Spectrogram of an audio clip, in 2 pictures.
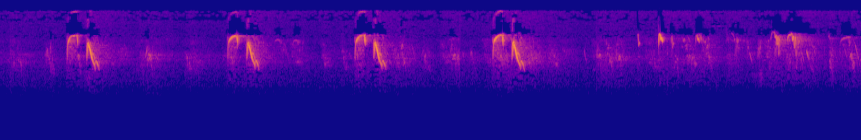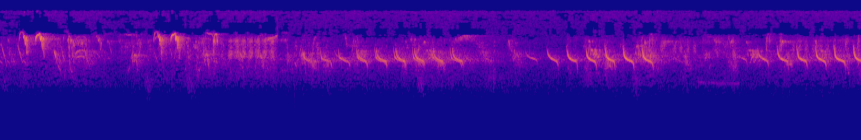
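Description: Small birds calling faintly: four clear falling whistles about a second and a half apart, then a busy run of quick high chirps and short rapid trills.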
